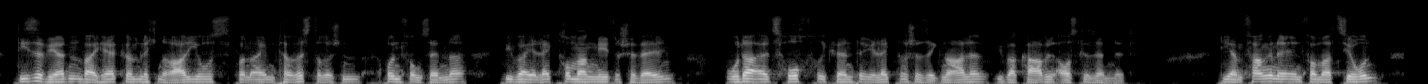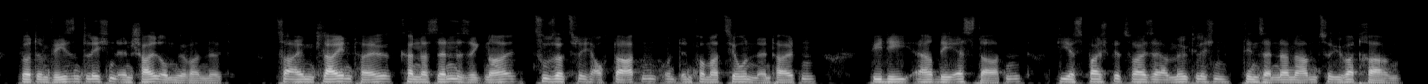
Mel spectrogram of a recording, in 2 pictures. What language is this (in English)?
German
